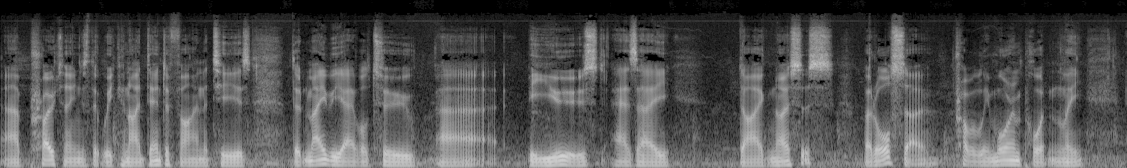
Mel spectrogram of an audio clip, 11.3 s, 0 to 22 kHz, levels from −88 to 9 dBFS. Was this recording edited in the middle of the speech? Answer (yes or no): no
